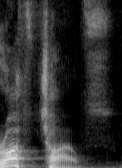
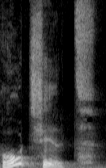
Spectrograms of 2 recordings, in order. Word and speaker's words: Rothschild: It's a German word, and it means Rothschild.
